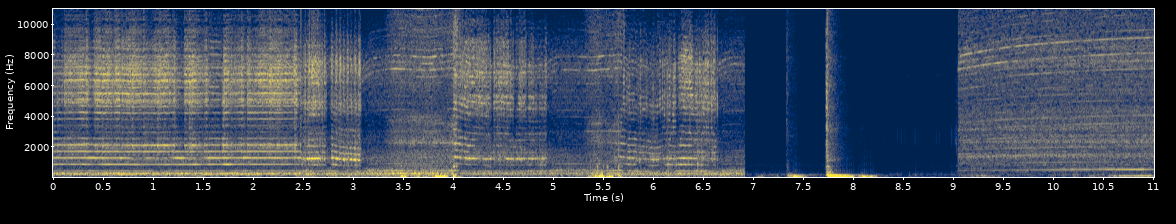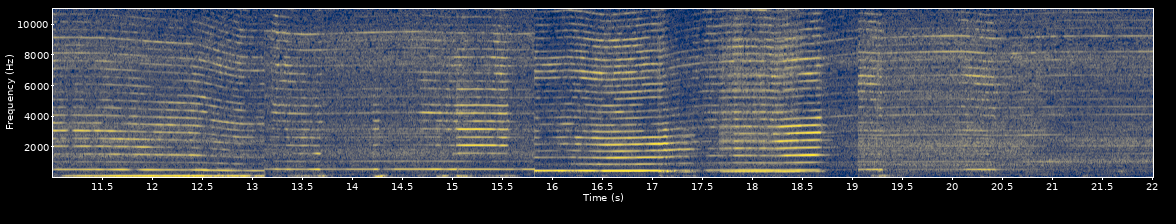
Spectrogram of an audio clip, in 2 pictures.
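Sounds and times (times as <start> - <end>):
power tool whining: 0.0 - 6.9, 9.1 - 15.8.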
